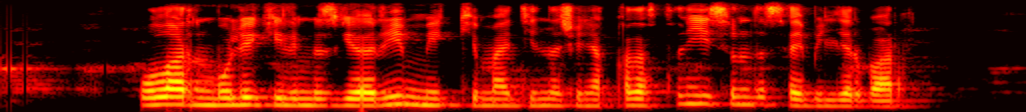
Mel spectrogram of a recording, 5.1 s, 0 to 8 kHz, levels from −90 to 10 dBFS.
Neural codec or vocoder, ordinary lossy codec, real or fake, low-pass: none; none; real; none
